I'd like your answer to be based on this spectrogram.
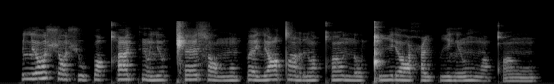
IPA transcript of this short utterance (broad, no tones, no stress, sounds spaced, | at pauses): lʲ ɒ ʃ ɒ ʃ u p ɒ qʰ ɛ kʲ õ lʲ o ǁ ɛ s ɒ ŋ õ p ɛ lʲ ɒ tˤ ĩ r ũ qʰ ũ n o ǃ i ɾʲ ɒ ħ i p i lʲ ũ ŋ õ qʼ ũ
